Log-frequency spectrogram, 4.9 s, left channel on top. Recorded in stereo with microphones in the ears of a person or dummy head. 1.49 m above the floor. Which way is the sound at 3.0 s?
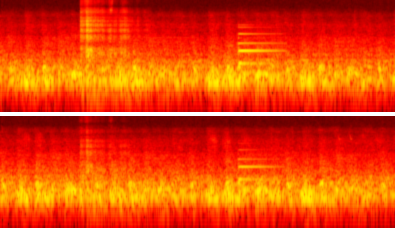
70° left (ahead or behind).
